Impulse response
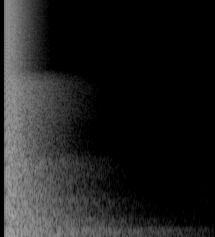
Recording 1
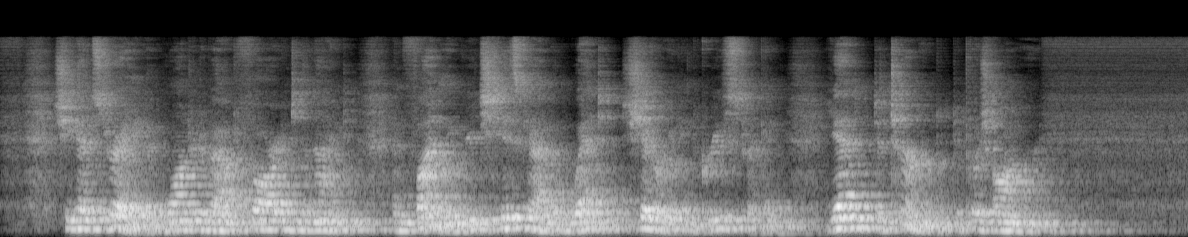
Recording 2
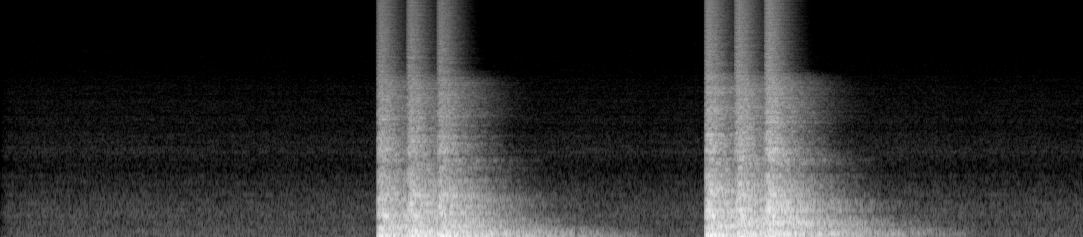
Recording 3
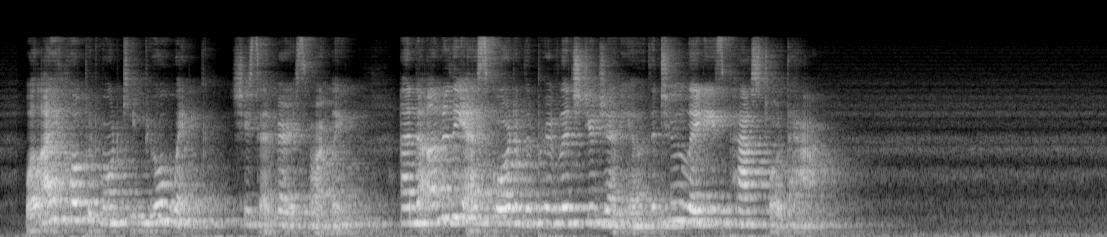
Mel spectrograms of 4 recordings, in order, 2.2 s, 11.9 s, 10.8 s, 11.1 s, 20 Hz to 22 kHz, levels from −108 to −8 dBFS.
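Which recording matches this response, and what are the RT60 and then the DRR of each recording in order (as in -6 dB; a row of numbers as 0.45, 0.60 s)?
2; 1.3, 1.3, 1.3 s; -6.0, -14.5, 2.5 dB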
